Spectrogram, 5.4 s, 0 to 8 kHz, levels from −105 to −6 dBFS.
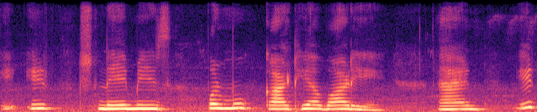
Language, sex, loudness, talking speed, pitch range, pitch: English, female, -13 LUFS, 100 wpm, 240-290 Hz, 260 Hz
